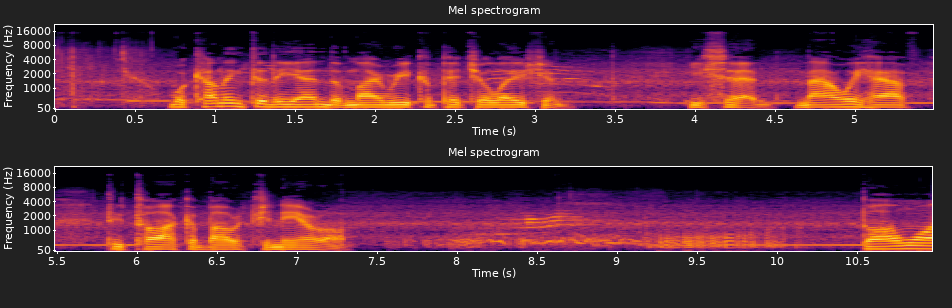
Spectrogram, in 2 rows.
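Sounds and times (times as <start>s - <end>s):
steady hiss: 0.0s - 10.9s
speech: 0.7s - 3.3s, 4.0s - 7.4s, 10.5s - 10.9s
low voice talking: 0.7s - 7.4s
cat yowling: 2.7s - 3.6s, 7.9s - 10.1s.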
